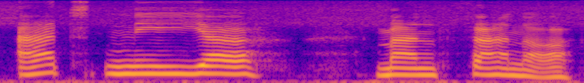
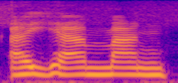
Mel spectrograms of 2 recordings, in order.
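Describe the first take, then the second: First: Every written syllable of the name is sounded out. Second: The name is said with sounds dropped and merged. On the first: The speaker calls it wrong. "That's how it's spelt" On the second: The speaker calls it right. "but it's more like"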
